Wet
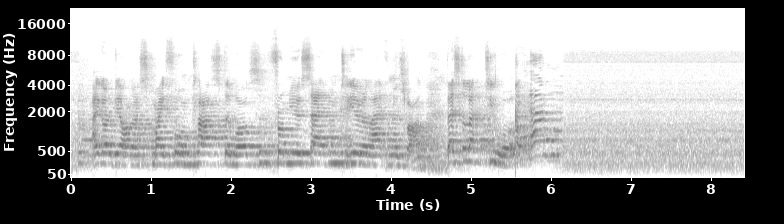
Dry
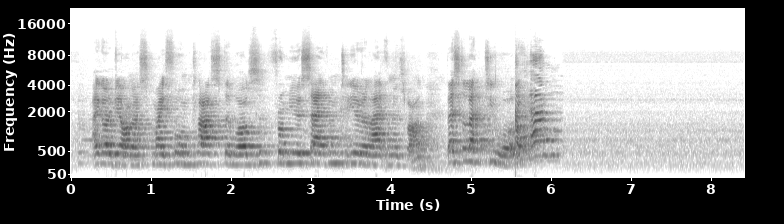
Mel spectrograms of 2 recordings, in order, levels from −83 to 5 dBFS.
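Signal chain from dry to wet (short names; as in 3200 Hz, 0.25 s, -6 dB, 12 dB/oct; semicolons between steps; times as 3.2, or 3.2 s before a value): low shelf 300 Hz +7.5 dB; compressor 6:1, threshold -38 dBFS, peak gain reduction 18 dB; gain +1 dB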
